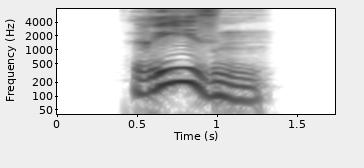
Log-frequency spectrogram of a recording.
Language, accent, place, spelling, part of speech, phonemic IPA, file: German, Germany, Berlin, Riesen, noun, /ˈʁiːzn̩/, De-Riesen.ogg
- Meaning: 1. accusative singular of Riese 2. genitive singular of Riese 3. dative singular of Riese 4. plural of Riese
